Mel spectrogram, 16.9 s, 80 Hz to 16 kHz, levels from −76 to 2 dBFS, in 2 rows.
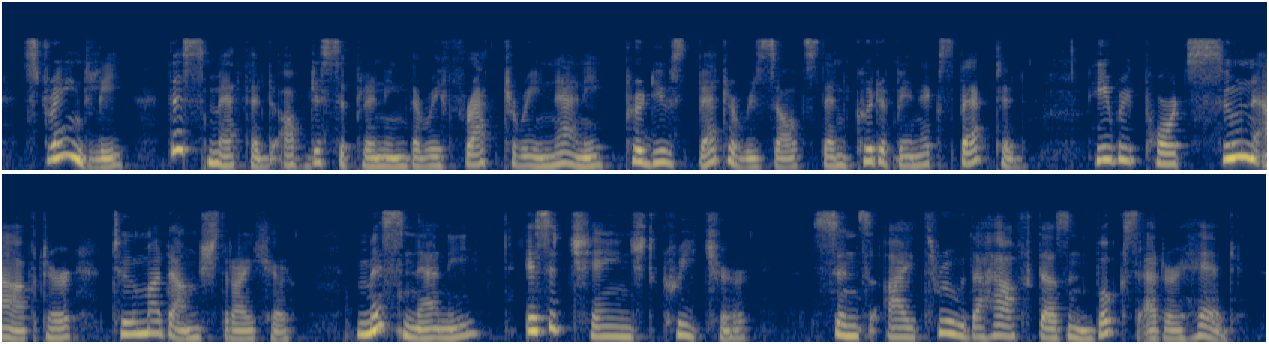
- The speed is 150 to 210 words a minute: No, average, 140 wpm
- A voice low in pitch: No, medium, 170 Hz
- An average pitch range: No, wide, 6.2 semitones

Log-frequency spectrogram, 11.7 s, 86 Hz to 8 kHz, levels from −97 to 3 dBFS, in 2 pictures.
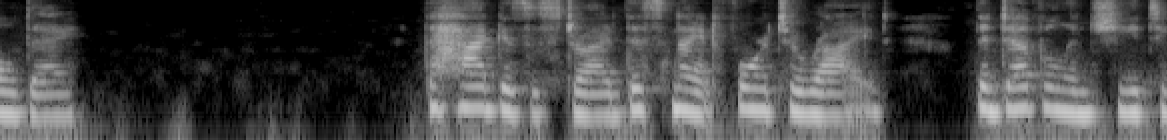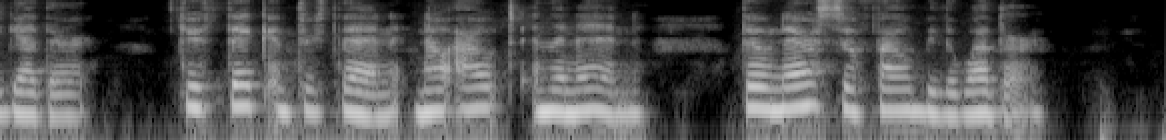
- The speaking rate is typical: Yes, average, 170 wpm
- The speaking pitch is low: No, high, 215 Hz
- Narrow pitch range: Yes, narrow, 2.3 semitones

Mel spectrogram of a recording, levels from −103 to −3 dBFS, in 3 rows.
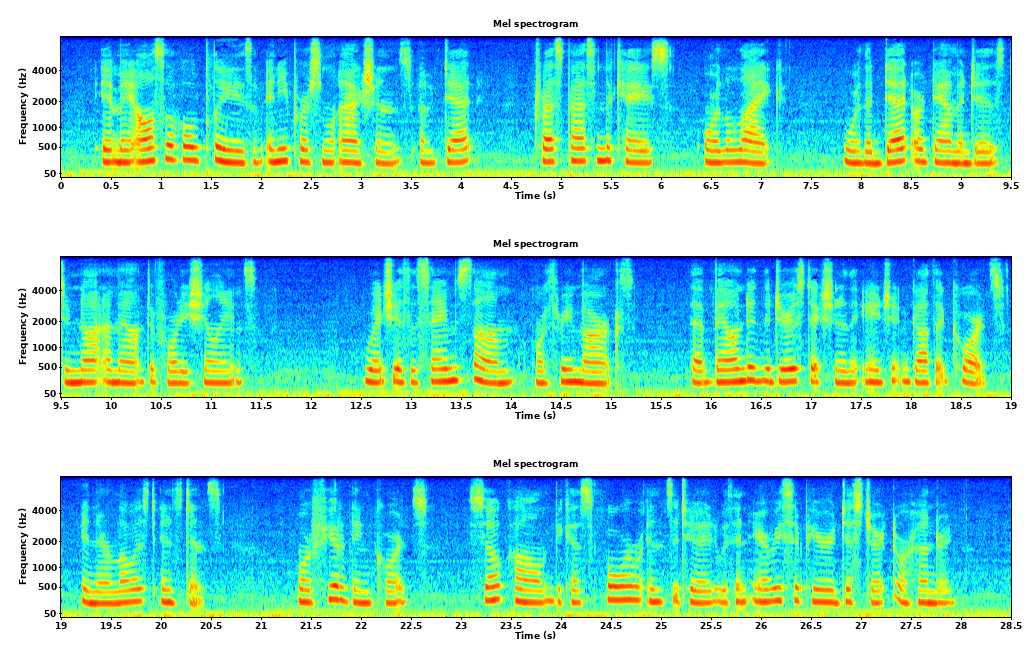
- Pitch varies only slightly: Yes, narrow, 1.9 semitones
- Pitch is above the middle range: Yes, high, 225 Hz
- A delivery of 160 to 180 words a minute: No, slow, 135 wpm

